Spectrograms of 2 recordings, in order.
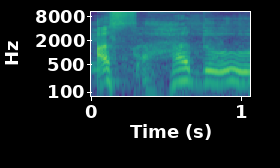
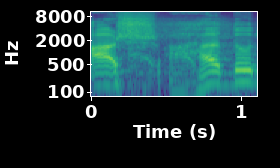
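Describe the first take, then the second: First: The middle consonant is pronounced as 's'. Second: The middle consonant is pronounced as 'sh'. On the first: The speaker calls it wrong. "আসহাদু হইয়া যায়" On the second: The speaker calls it right. "আশহাদু না হয়ে"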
